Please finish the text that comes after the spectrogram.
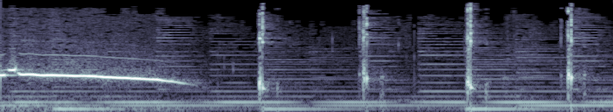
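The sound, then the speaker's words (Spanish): A Spanish singer and composer whistles a long, clear note that slides downward, like the start of a Western-style tune, followed by four evenly spaced sharp clicks that sound like clip-clopping hooves. “silba como si fuera el mundo del oeste.”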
